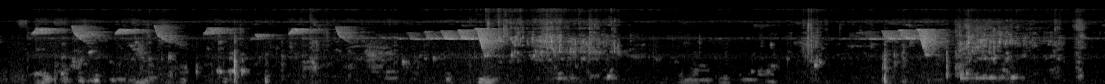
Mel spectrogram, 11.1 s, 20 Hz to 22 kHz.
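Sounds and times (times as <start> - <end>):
water poured into a jar: 4.8 - 6.4, 9.4 - 11.0.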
